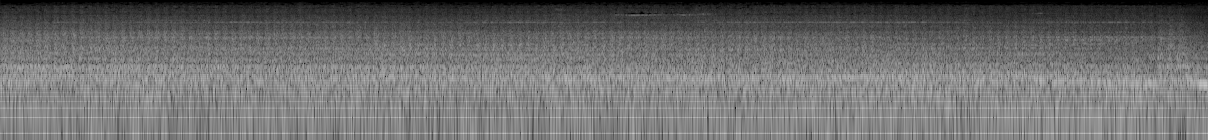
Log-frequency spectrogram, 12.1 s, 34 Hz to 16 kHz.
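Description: Kawasaki Heavy Industries C151 MRT train running into the station: a steady rush of rail and running noise, with a whine that falls in pitch near the end as the train slows.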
